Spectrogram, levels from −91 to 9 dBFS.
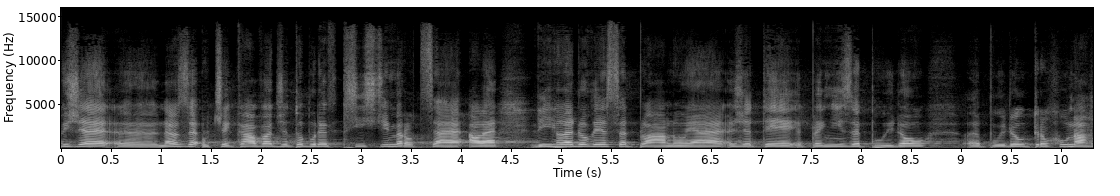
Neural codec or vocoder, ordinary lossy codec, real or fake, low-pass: codec, 44.1 kHz, 2.6 kbps, SNAC; MP3, 96 kbps; fake; 14.4 kHz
